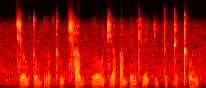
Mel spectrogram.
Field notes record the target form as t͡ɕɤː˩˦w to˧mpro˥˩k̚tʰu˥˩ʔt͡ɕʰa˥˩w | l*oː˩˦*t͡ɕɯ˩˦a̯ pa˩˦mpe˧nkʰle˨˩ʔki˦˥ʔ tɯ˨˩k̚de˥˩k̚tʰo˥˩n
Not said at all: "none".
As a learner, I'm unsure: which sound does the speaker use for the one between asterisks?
oː˩˦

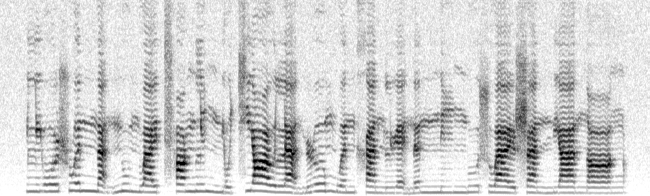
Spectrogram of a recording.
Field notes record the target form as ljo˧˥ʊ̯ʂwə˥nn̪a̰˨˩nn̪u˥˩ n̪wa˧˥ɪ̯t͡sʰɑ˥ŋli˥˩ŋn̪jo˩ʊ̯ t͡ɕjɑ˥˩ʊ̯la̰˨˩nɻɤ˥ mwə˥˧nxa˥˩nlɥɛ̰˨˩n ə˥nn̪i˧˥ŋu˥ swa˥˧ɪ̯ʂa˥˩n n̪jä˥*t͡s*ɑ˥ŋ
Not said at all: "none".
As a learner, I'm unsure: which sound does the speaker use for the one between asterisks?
n̪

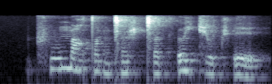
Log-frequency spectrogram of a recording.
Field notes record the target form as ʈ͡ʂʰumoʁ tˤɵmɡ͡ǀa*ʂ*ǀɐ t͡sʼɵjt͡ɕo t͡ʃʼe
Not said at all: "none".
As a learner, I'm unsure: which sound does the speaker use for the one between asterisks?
ʂ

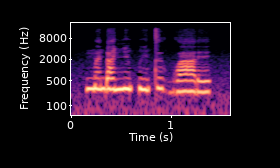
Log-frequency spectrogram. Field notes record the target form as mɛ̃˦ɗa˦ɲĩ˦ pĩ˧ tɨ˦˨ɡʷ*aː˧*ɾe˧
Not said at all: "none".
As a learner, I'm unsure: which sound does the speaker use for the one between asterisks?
aː˧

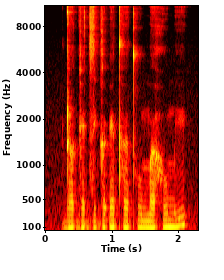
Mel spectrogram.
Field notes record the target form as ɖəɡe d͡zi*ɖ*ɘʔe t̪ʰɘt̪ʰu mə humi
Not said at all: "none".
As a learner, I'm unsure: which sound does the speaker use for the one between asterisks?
ɡ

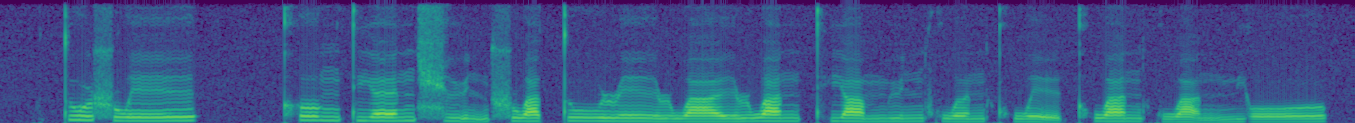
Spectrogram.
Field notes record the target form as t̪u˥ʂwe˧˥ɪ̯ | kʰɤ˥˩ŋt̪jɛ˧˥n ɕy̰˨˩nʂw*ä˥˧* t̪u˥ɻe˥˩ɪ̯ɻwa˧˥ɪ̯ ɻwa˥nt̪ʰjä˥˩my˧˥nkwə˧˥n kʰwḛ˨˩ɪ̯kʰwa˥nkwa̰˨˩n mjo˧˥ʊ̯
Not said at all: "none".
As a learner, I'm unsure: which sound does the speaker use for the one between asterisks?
ä˦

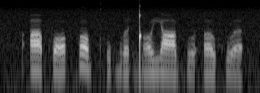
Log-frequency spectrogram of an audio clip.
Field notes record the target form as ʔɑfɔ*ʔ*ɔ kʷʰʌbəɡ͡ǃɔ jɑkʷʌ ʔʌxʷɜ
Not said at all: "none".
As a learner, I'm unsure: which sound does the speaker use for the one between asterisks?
k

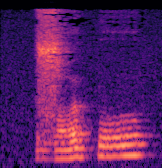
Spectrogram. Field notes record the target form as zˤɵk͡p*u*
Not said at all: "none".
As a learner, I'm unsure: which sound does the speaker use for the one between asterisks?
o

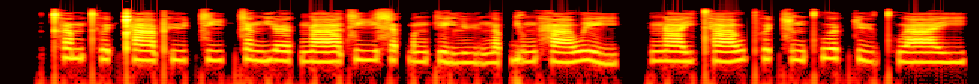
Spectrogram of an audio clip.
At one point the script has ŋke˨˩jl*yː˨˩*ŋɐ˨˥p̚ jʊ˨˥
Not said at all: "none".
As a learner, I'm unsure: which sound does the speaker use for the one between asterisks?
yː˨˩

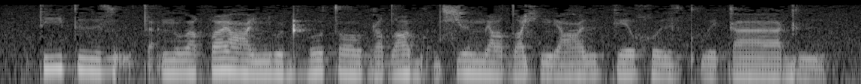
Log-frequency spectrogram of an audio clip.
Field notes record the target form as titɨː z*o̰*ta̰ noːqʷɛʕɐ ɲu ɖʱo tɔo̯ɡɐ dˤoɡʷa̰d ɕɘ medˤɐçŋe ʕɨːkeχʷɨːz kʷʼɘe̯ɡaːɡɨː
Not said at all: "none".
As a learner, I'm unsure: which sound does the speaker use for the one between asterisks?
ṵ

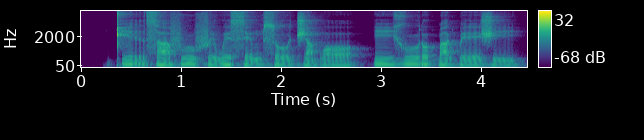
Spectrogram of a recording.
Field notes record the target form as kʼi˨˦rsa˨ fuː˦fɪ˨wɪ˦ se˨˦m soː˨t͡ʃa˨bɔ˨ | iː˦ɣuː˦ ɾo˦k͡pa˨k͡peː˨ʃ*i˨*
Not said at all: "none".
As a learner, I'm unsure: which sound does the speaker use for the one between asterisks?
i˨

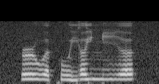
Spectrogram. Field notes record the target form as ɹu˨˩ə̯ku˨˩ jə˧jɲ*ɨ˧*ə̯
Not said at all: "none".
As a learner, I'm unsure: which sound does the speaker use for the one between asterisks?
i˧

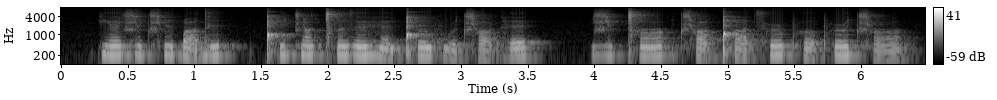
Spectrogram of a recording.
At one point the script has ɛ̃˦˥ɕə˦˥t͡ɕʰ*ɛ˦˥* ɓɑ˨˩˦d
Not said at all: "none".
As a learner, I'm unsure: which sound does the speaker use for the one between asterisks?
ɪ˦˥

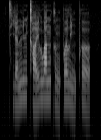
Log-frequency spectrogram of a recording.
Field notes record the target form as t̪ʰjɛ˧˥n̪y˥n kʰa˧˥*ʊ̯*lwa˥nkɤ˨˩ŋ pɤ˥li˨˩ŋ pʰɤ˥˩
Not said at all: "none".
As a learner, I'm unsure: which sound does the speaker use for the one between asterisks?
ɪ̯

